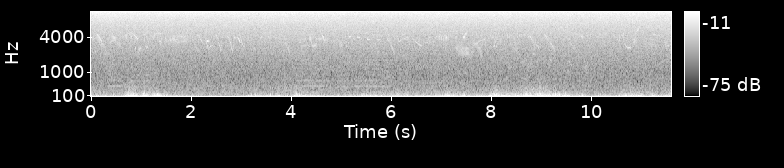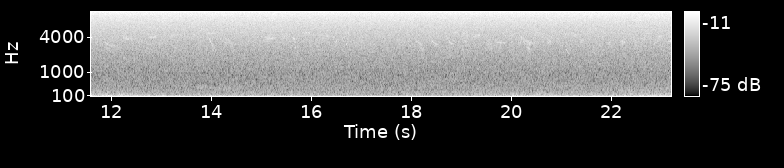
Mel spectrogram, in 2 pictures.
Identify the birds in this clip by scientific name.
Alauda arvensis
